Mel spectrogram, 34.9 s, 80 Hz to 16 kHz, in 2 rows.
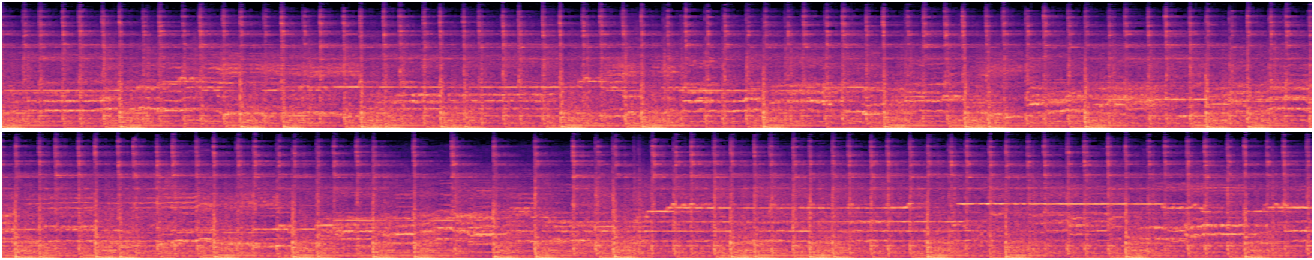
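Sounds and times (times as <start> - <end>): bamboo flute melody: 0.0 - 23.8, 24.6 - 34.9
hand cymbals clashing: 0.0 - 34.9.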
